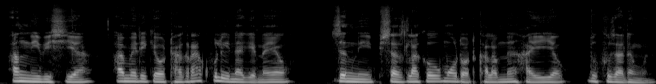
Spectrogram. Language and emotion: Bodo, sad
